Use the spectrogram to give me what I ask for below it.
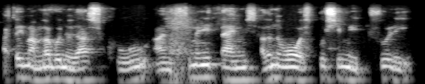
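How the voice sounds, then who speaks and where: Speaking quickly in a steady, medium-pitched, darkish voice, a young Nigerian-accented man shares his personal story on a live stream as an invited motivational speaker. He's earnest and repetitive, addressing listeners directly, while the highs are cut off and slight background noise lingers.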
